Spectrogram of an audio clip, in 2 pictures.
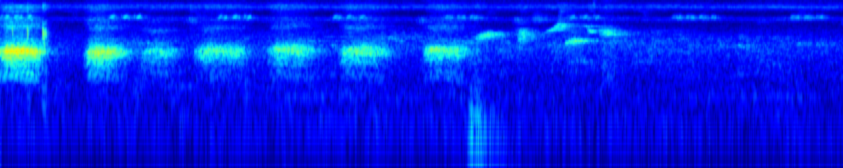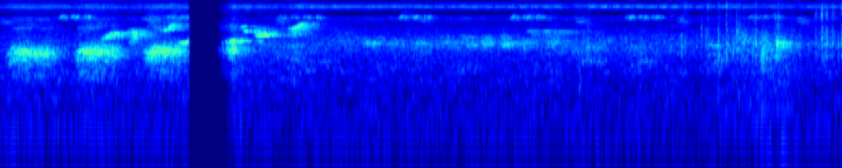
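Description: A bird calling over and over, about half a dozen calls in an even run, then after a pause four more in quick succession. A low thump comes about five seconds in.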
